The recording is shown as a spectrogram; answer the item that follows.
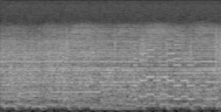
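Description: Live rock band playing, with electric guitar to the fore over a steady, dense band sound.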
